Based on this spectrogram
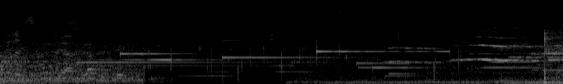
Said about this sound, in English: That's the ice cream man.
